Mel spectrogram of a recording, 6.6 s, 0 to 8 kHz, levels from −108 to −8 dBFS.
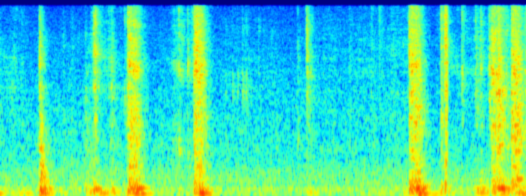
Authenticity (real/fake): real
